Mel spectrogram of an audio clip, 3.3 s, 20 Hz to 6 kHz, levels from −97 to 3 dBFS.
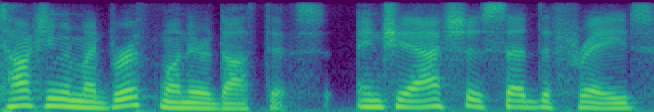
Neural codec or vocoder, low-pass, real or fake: codec, 16 kHz, 0.5 kbps, FunCodec, trained on Chinese and English, 25 frames a second; 5.4 kHz; fake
